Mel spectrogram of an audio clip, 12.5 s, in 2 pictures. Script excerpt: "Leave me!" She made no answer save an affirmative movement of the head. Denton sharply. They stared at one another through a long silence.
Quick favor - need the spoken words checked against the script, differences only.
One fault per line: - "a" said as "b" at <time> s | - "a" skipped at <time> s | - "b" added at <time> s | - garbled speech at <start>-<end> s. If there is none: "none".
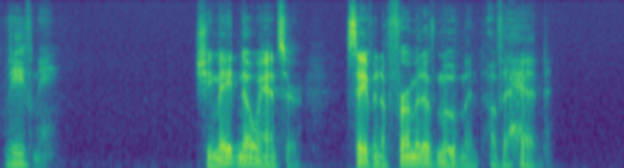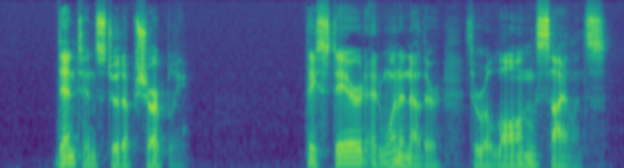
- "stood up" added at 7.2 s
